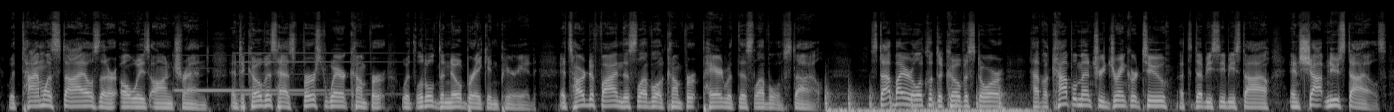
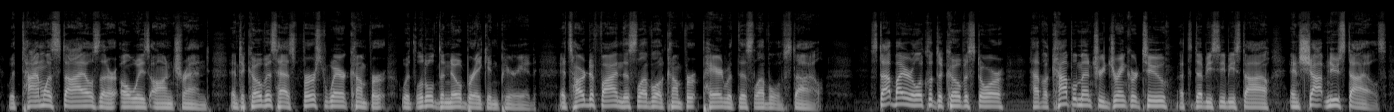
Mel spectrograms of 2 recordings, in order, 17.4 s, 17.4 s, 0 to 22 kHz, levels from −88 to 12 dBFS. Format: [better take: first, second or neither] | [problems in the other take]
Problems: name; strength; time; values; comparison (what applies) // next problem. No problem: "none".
second | doorbell; noticeable; from 2 to 4.5 s; peak 8 dB below the speech // door banging; noticeable; from 10 to 13 s; peak 7 dB below the speech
